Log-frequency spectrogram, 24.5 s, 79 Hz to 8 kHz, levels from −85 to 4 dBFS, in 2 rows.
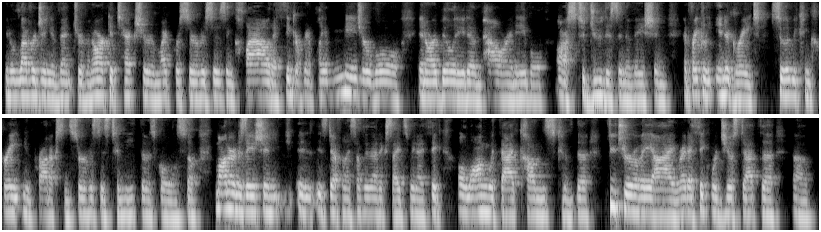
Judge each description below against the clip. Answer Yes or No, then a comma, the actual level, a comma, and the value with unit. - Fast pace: No, average, 185 wpm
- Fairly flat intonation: Yes, narrow, 1.8 semitones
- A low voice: No, medium, 150 Hz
